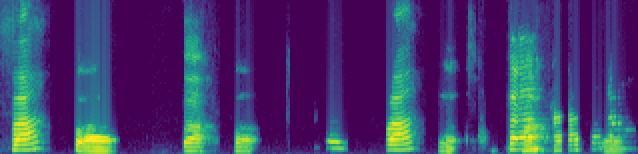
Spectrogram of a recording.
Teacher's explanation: تو یہ ثنایا علیا کے کنارے، نوک، نیچے کے اندر کے جو گیلا حصہ ہونٹ کا ہوتا ہے نا، وہاں پر لگائیں گے تو فا ادا ہوگا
